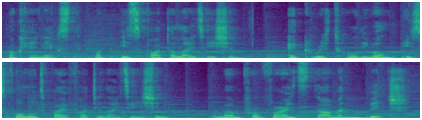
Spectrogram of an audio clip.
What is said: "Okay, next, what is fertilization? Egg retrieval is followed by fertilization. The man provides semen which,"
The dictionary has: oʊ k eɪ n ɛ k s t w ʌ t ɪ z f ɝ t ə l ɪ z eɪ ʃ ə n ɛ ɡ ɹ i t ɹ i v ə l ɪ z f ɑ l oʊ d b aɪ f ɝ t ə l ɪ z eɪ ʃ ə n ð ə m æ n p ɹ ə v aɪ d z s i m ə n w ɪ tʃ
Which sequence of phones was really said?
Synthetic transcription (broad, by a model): oʊ k eɪ n ɛ k s t w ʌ t ɪ z f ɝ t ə l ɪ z eɪ ʃ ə n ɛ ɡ ɹ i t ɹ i ə l ɪ z f ɑ l oʊ d b aɪ f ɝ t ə l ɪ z eɪ ʃ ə n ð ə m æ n p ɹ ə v aɪ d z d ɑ m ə n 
